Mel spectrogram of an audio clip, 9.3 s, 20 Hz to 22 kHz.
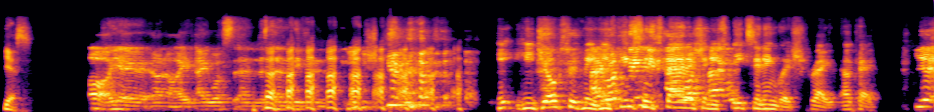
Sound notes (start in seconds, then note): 4.0 both laughing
